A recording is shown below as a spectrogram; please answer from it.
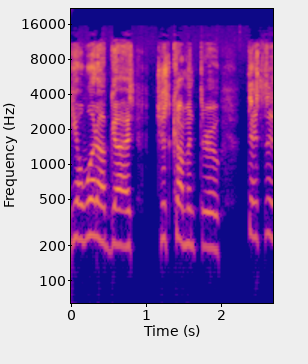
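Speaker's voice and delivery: amped-up, pumped, high, blasted-out delivery. Speaker retells finally getting called on, all amped up, retelling an amped-up greeting. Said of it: "and I'm all lit, dude".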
